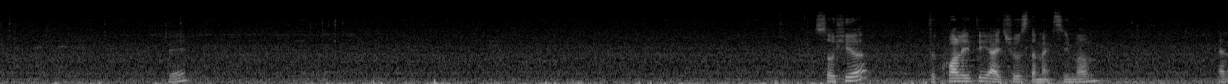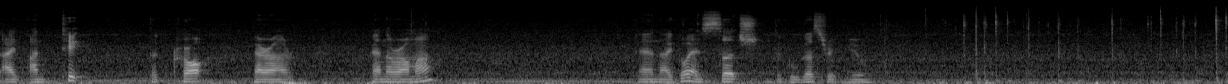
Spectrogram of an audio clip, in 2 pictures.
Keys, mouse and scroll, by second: 0.2 click, 1.2 click, 3.4 click, 16.6 click, 21.7-24.5 typing.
